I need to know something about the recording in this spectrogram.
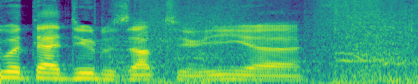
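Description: A flamethrower roars in a burst.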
